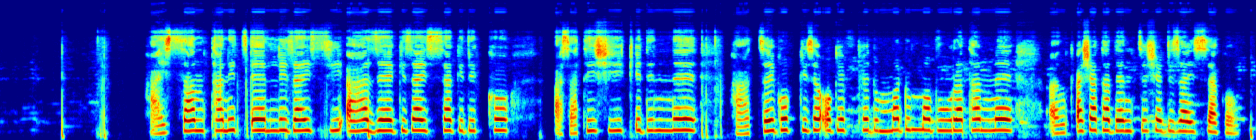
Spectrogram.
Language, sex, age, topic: Gamo, female, 25-35, government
